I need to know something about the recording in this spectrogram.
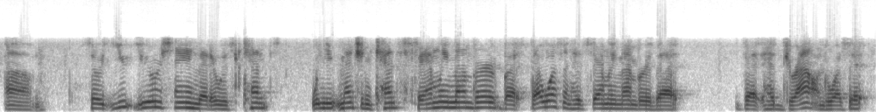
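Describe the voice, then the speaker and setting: Interviewer on a tinny phone line. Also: male voice, on the high side, normal speed. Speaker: interviewer, channel host.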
